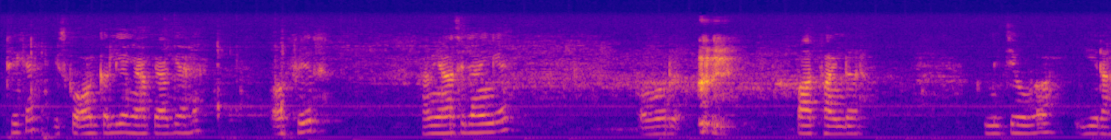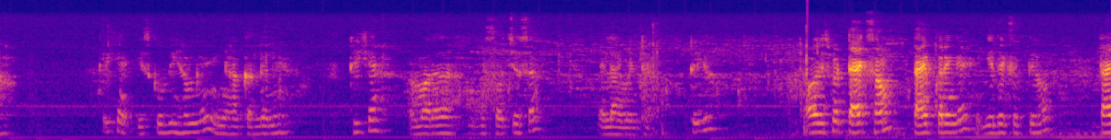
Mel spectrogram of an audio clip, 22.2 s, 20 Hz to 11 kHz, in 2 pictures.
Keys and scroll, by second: 1.9 ctrl+s.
